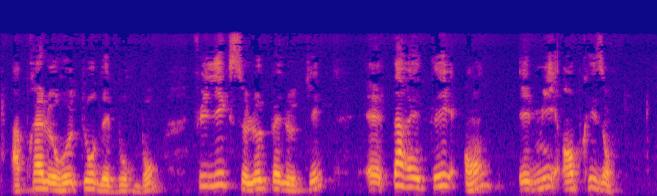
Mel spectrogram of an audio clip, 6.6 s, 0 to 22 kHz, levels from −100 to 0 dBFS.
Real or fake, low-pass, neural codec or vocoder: real; 10.8 kHz; none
